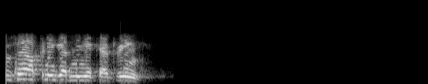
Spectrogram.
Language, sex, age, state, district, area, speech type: Dogri, male, 30-45, Jammu and Kashmir, Reasi, rural, conversation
